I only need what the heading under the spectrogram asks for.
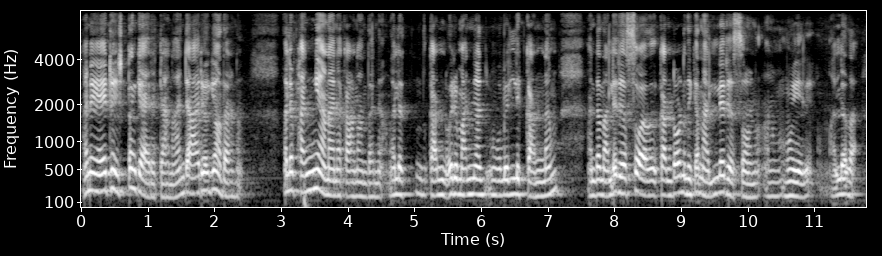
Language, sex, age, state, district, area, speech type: Malayalam, female, 45-60, Kerala, Thiruvananthapuram, rural, spontaneous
